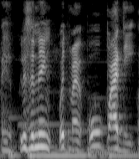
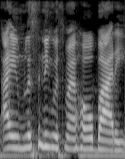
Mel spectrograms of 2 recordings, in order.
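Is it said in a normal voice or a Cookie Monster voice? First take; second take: Cookie Monster; normal voice. First: It is said in a Cookie Monster voice. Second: It is said in a normal voice.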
